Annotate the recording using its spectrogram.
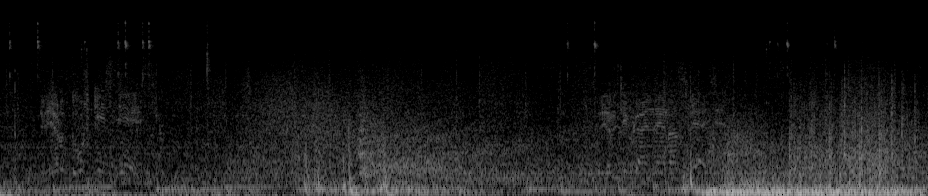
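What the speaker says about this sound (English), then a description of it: "Everything gets destroyed because you blow up the supplies." Game explosions in Broken Arrow as supplies are blown up, a dense rumbling roar of blasts under heavy speech, swelling louder and deeper toward the end.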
